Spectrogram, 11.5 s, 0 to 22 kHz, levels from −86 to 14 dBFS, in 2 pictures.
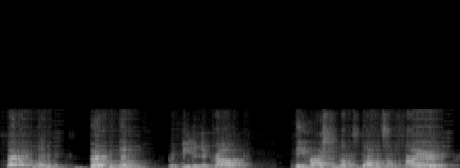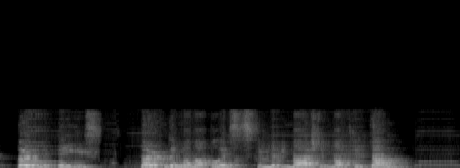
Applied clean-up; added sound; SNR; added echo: neural separator model SepFormer DNS4.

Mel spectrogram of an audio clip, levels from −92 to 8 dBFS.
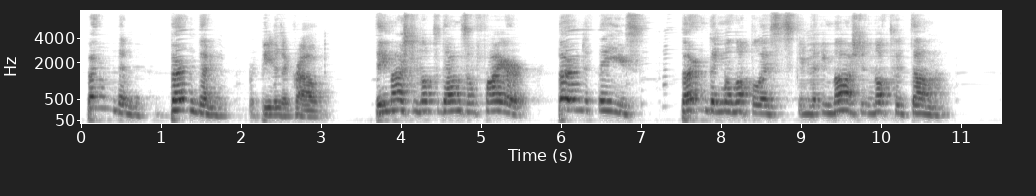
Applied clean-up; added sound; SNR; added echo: neural mask model DeepFilterNet 3.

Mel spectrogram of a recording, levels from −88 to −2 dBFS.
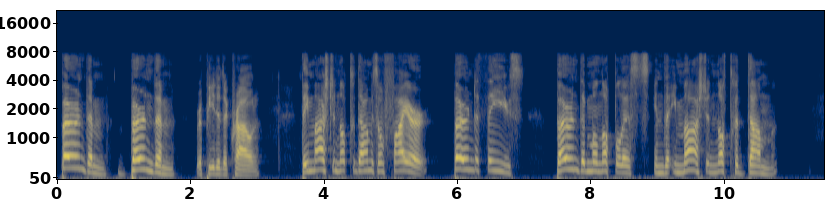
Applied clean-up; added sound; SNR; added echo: none; none; none; none.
